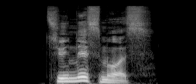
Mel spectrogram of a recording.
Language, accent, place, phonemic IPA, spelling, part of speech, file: German, Germany, Berlin, /t͡syːˈnɪsmʊs/, Zynismus, noun, De-Zynismus.ogg
- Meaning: cynicism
